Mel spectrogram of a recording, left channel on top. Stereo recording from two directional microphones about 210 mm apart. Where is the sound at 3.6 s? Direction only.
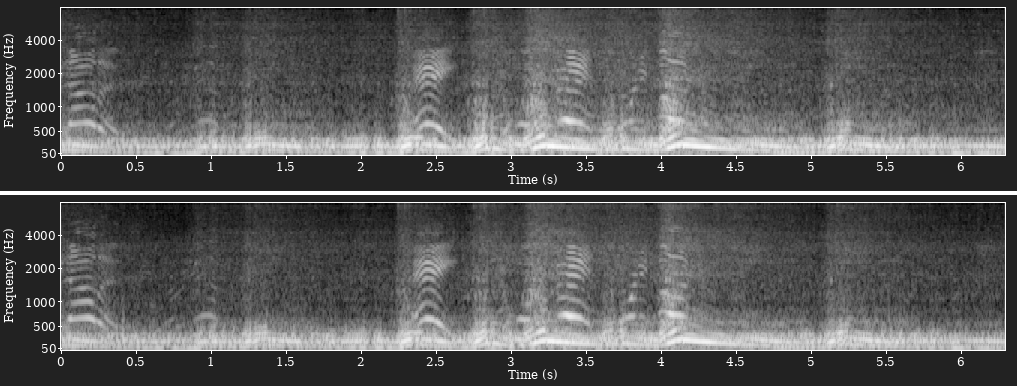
15° left (ahead or behind).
